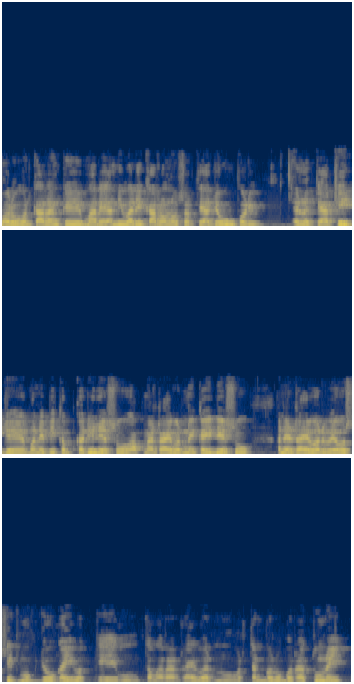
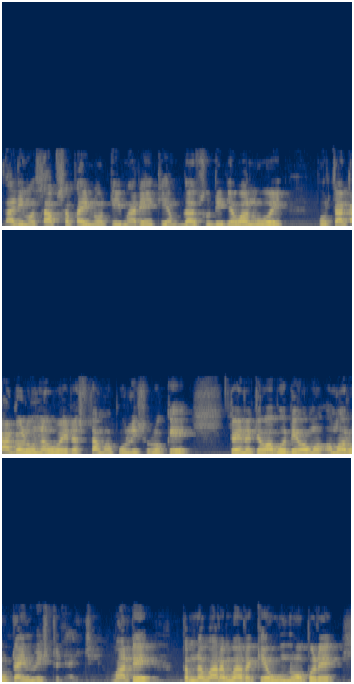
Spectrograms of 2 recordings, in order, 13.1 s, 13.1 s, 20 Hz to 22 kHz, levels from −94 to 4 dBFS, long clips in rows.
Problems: constant background noise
